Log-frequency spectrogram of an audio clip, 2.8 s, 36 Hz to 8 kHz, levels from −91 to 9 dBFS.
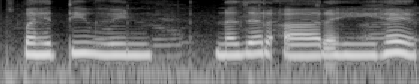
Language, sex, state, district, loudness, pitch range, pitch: Hindi, female, Maharashtra, Mumbai Suburban, -14 LUFS, 235-260 Hz, 245 Hz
